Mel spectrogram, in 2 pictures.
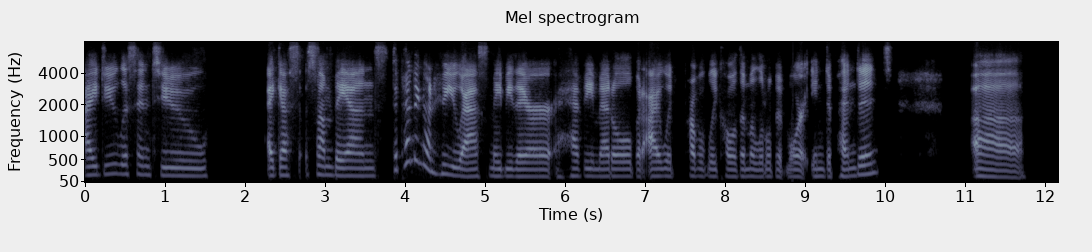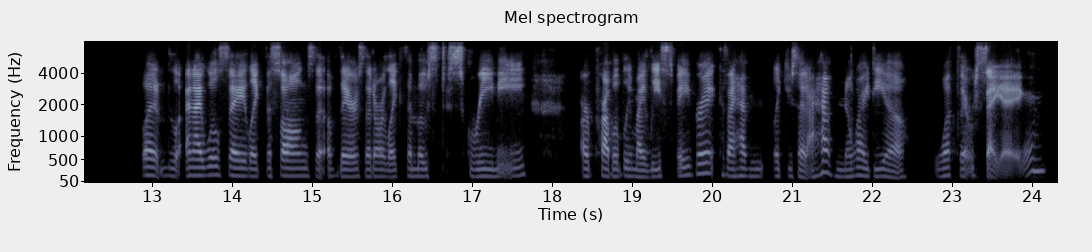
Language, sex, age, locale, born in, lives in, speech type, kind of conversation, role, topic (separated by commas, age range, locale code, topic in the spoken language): English, female, 35-39, en-US, United States, United States, conversation, podcast, host, How does music shape our emotions, routines, and connections with others?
